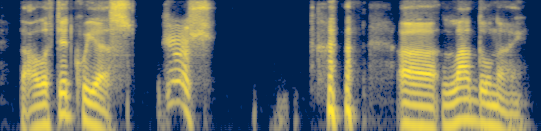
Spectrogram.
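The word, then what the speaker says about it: לַאדֹנָי: front of Yod He Vav He, and I pronounced it as La Donai. The aleph did quiesce. Yes. La Donai.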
